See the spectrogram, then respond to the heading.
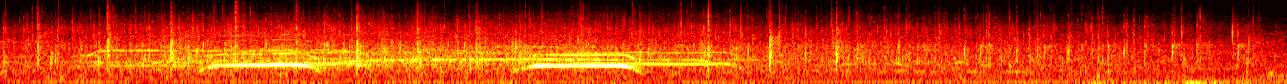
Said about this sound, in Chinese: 也请大家呢再一次的拿出你热情的掌声跟尖叫声来欣赏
